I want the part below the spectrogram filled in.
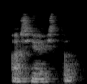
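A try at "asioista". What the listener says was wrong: it would be Asiaista, but we have seen how the A as a last letter doesn't want to stay as A if you add ending. It's changed to some other vowel.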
